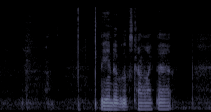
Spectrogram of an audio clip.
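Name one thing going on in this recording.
A marker cap is pulled off with a soft click.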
